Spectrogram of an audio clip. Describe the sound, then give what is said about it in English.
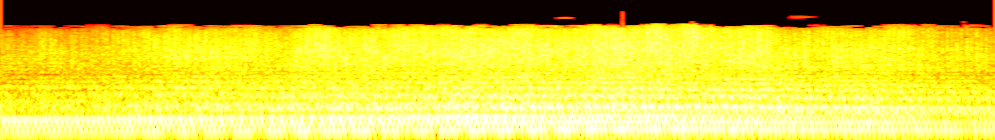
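A propeller airplane engine drones steadily and loudly for the whole stretch, a continuous low rumbling hum that swells slightly in the middle, with no voices. “In the air.”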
